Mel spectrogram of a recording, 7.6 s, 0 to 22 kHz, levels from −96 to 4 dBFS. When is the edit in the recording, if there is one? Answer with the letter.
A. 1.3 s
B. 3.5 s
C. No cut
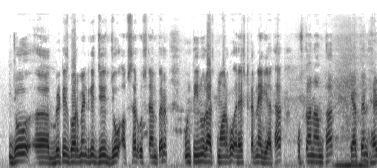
C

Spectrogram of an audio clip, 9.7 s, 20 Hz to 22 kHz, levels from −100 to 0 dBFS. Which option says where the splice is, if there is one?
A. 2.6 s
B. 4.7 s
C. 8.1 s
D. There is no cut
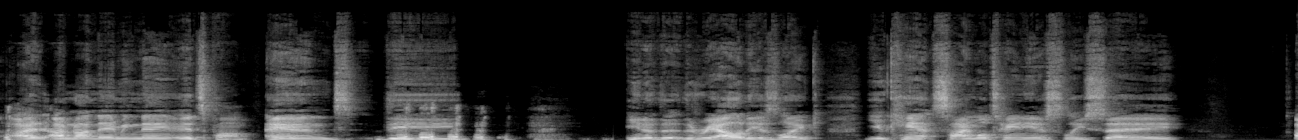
D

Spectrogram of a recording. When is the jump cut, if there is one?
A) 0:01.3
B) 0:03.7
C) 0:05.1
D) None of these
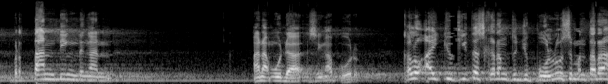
D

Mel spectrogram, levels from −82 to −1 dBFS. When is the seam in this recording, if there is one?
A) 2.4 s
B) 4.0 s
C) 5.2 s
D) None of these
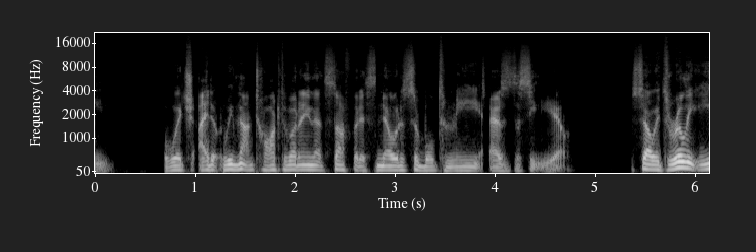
C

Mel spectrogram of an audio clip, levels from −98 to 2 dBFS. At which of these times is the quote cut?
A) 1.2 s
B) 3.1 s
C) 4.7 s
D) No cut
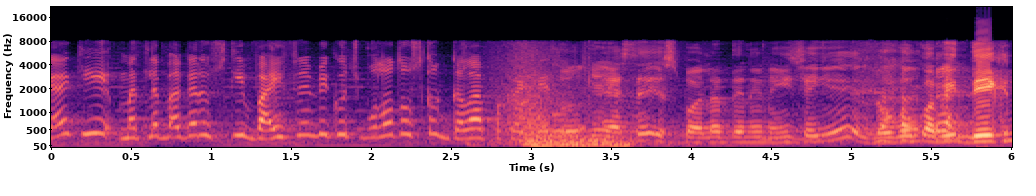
B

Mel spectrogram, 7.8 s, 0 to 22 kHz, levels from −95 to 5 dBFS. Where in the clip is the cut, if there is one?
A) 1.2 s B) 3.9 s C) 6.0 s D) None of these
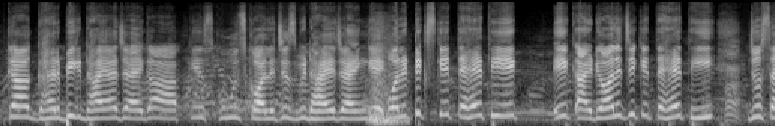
B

